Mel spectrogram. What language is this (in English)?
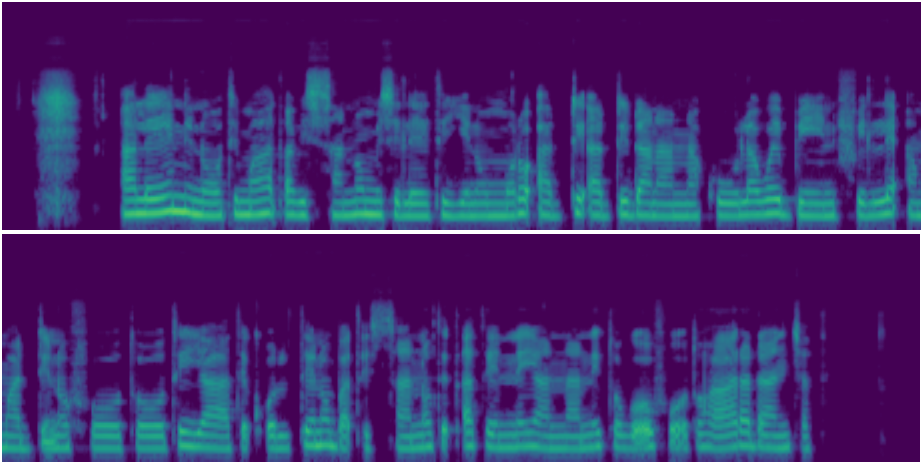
Sidamo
